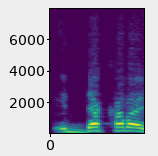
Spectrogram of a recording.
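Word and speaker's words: ادَّكَرَ: The ta and the dhal from pronunciation, ta and dha are from the same part of the tongue. Your tongue moves to the front of the mouth when you pronounce them. And what happens is there's a fusion. It's called idgham in Arabic. So tadakara becomes iddakara or iddakara.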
